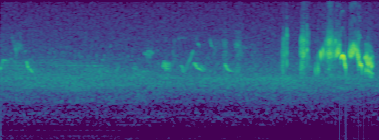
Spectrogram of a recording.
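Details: {'caption': 'Saxicola rubetra: a few soft, scattered whistled notes build into a loud closing phrase of crackly clicks and squeaky, rising-and-falling whistles.'}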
